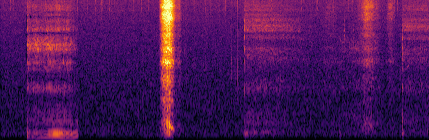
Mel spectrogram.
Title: Snoring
